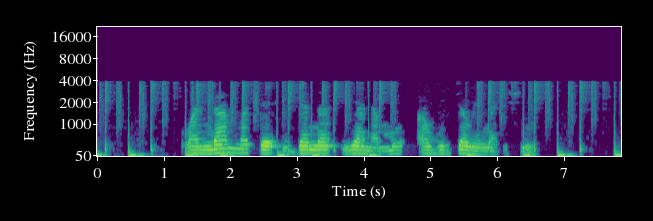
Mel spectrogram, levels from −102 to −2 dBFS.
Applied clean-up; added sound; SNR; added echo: classical method spectral subtraction.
